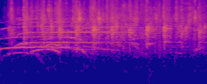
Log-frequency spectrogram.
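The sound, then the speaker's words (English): An audience at the improvised stand-up comedy show Stand Up on the Spot claps in a dense, sustained burst of applause, steady and fairly loud throughout, with a few whistles or cheers ringing out early on. “By round of applause, who has never seen this show before?”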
